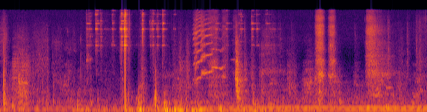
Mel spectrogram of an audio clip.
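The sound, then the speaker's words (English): A door slides and clatters open as a dog is let outside, the dog snorting and breathing heavily amid brief scuffling and rattling, then a low steady hum as things settle. “She just went outside to bark.”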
